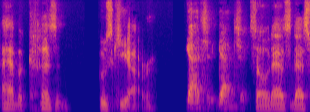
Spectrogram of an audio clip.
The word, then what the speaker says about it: Kiairra: which one is it it's Kiara Kier okay cuz I see air in your name duh Kier hell no that is exactly how it's spelled sound it out like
